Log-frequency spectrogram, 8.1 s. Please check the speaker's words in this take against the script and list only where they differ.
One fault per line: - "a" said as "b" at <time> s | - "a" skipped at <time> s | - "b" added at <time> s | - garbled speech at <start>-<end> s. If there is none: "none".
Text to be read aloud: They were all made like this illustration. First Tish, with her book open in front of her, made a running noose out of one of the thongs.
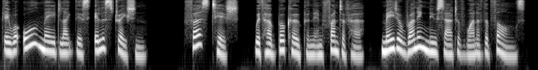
none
